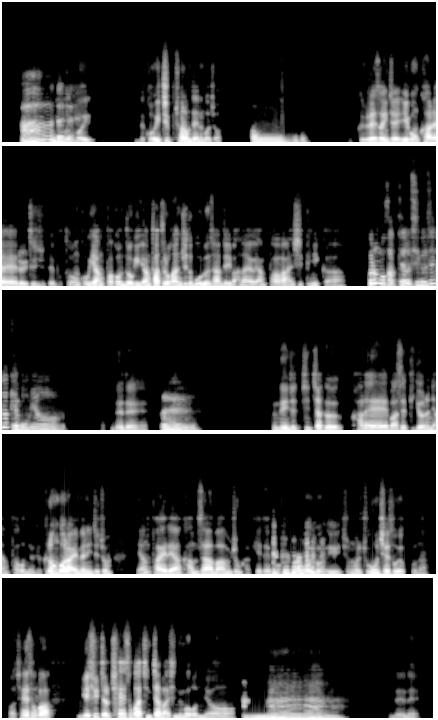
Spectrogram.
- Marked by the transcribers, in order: tapping; other background noise; laugh
- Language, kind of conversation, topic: Korean, podcast, 채소를 더 많이 먹게 만드는 꿀팁이 있나요?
